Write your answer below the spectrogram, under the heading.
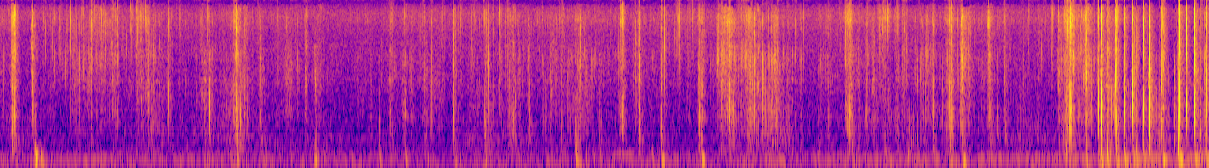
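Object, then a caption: Gel bead eye mask in clear plastic. A glittery purple gel bead eye mask in clear plastic, lying flat, is tapped with long acrylic nails and fingertips. Quiet, irregular, sharp clicky taps with a faint crinkly plastic texture sound over a low steady hum. They grow denser and louder toward the end.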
